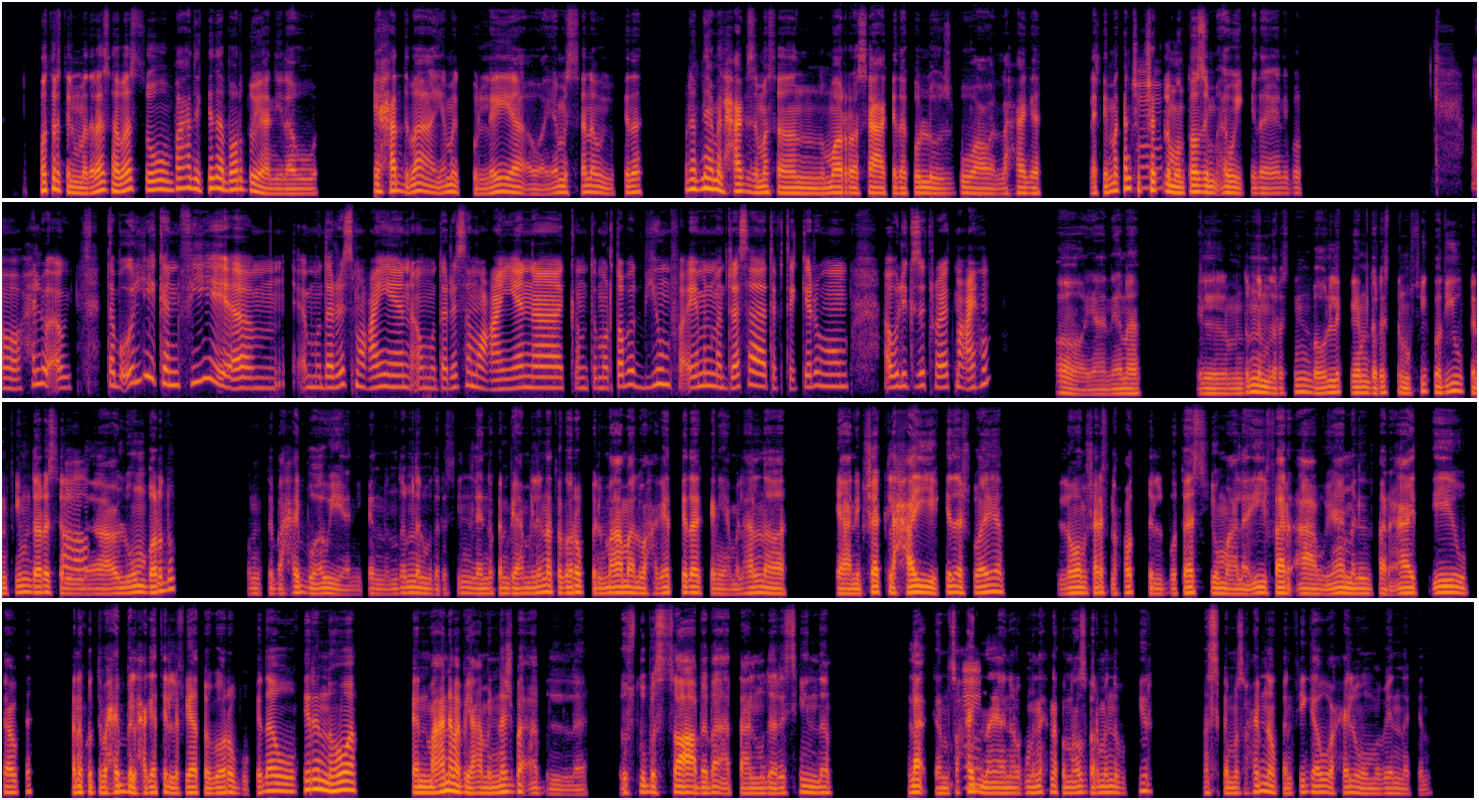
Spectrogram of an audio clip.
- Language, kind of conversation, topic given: Arabic, podcast, إيه هي الأغنية اللي بتفكّرك بذكريات المدرسة؟
- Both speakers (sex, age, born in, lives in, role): female, 30-34, Egypt, Romania, host; male, 35-39, Egypt, Egypt, guest
- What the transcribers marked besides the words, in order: tapping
